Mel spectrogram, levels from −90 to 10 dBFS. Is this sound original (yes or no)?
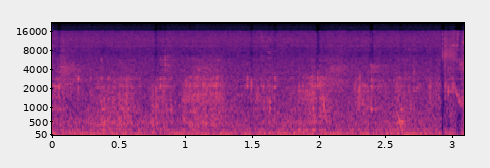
no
